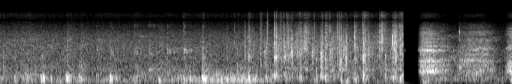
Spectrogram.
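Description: A horse near Alicante, Spain, clip-clops with irregular hoof thuds over noisy outdoor ambience, fairly close, with a brief dropout near the end.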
